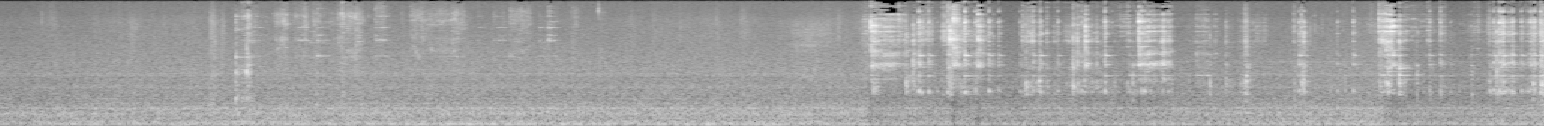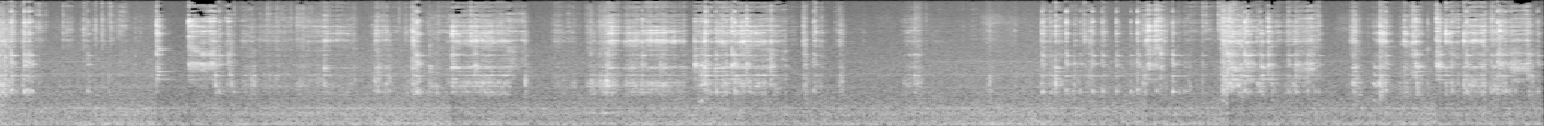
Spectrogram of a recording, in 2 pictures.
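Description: Glass light shade on a ceiling-fan light kit being worked loose with a screwdriver: irregular clinking and scraping of metal against glass, starting about nine seconds in, over a steady low hum.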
